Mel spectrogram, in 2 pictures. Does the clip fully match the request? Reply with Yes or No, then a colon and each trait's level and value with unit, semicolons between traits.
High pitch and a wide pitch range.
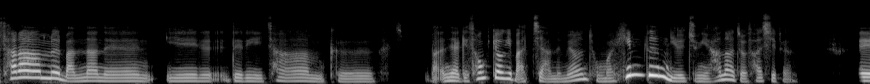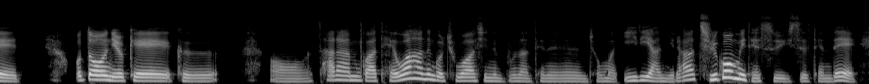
No: medium, 160 Hz; wide, 5.9 semitones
